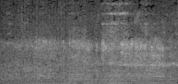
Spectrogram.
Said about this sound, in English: As in most of the world's cities, there's one sound that dominates in Tunisia's capital, Tunis: the traffic.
